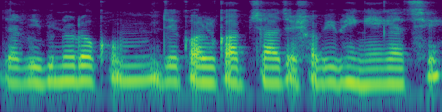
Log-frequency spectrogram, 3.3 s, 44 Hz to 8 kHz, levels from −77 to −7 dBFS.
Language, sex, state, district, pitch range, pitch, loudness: Bengali, female, Odisha, Malkangiri, 175-190 Hz, 175 Hz, -21 LUFS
